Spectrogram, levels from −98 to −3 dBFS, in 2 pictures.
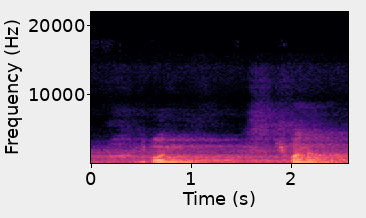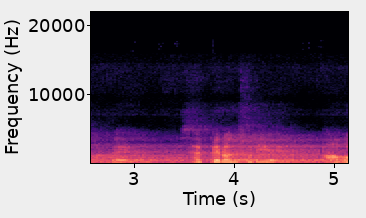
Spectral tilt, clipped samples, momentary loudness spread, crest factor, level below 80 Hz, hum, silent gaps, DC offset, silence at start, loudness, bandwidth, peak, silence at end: -8.5 dB/octave; under 0.1%; 16 LU; 20 dB; -58 dBFS; none; none; under 0.1%; 0 s; -27 LUFS; 8.2 kHz; -6 dBFS; 0 s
